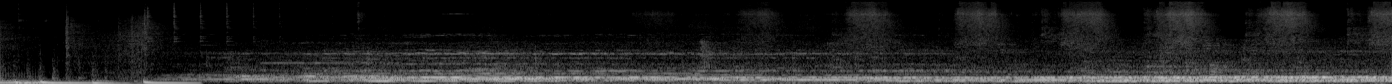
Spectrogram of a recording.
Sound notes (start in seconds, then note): 2.7 somber choir music; 10.5 water splashing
